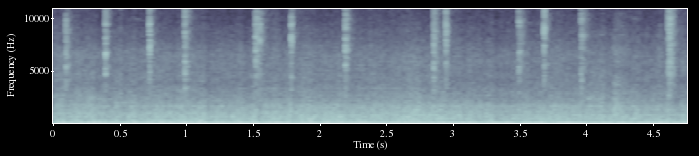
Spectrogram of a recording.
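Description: BNSF diesel-electric locomotives passing close by under power in a loaded coal train: a steady diesel engine rumble with the rolling noise of steel wheels on rail, and sharp clicks about three times a second, irregularly spaced.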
